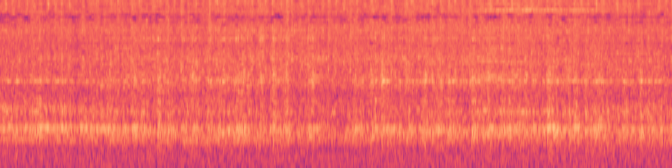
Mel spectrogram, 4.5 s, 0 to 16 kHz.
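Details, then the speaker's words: Suzuki Alto 800 with noisy engine, stethoscope on alternator: smooth even whir and soft steady hum, no grinding or rattle. Alternator normal; noise later traced to water pump, confirmed by removing its belt. "Kasi, yung ginamitan natin stethoscope, yung alternator, wala doon yung ingay. Kundi, nandito sa water pump."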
